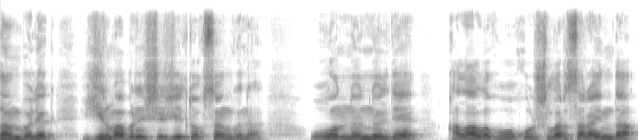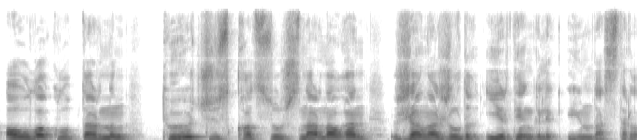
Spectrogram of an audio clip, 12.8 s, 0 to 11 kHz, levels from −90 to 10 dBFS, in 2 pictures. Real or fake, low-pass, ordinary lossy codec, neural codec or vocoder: real; 9.9 kHz; none; none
